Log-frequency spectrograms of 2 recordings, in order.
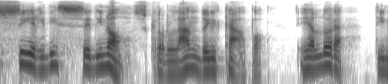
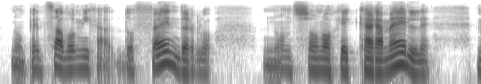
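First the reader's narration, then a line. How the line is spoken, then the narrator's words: Stammering embarrassed apology. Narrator (Italian): rimase mortificata e domandò scusa, balbettando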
